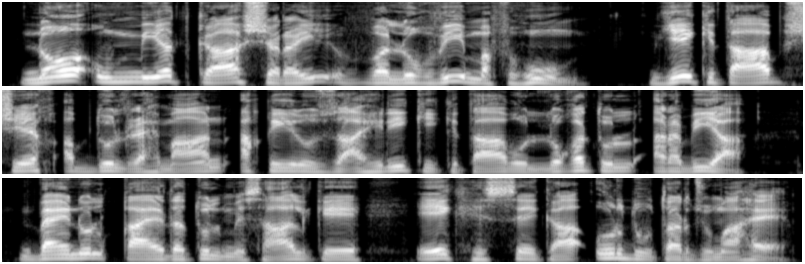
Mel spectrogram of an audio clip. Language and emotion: Urdu, neutral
